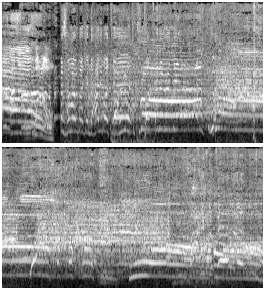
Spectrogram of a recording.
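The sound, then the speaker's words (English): A large crowd yells and screams a drawn-out "wow" together, loud and sustained for several seconds, with rising and falling voices blending into a chaotic, excited roar. “I mean, they just are screaming.”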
